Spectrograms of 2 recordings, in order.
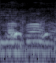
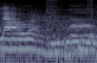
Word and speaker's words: La Habana: That is not The teacher has good La Habana. La Habana. La Habana. Because there is an article, because we don't pronounce H in Spanish, so La Habana.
